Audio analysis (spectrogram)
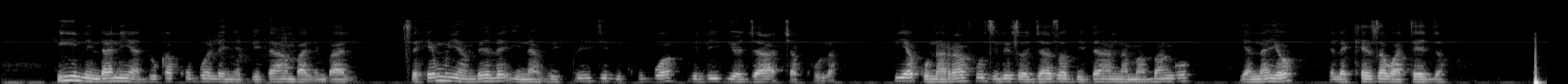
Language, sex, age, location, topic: Swahili, male, 25-35, Nairobi, finance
